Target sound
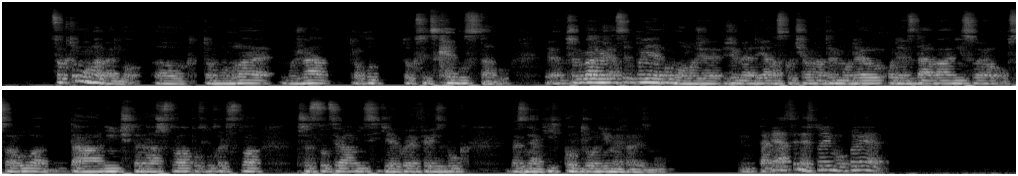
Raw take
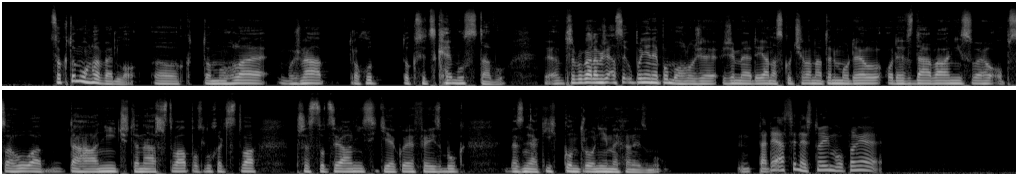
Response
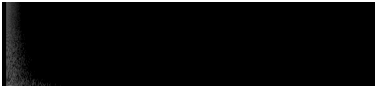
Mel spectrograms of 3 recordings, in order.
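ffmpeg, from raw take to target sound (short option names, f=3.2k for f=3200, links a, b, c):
-filter_complex "[0:a]asuperstop=centerf=4500:order=4:qfactor=5.5[a];[1:a]atrim=start_sample=2205,atrim=end_sample=3528[b];[a][b]afir=irnorm=-1:irlink=0,volume=-4dB"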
